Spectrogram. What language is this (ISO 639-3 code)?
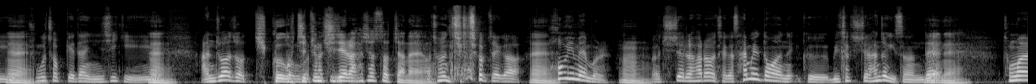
kor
